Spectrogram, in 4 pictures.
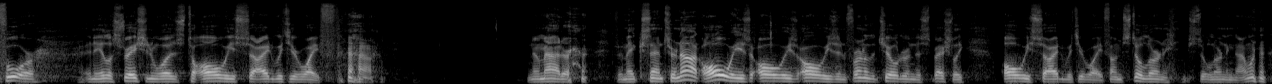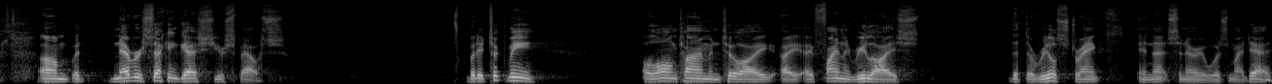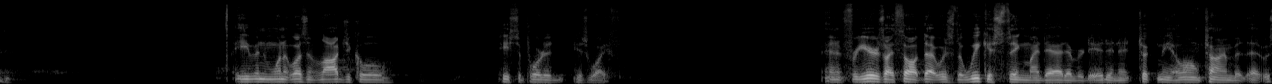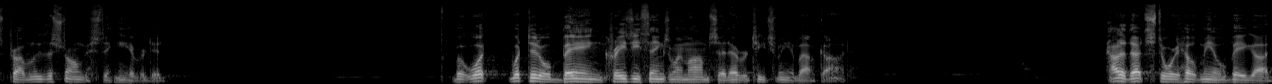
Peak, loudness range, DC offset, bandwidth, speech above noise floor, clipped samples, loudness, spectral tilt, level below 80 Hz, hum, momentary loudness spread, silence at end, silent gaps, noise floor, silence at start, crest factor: -8 dBFS; 14 LU; under 0.1%; 19 kHz; 52 dB; under 0.1%; -29 LUFS; -5 dB/octave; -68 dBFS; none; 15 LU; 0 s; none; -81 dBFS; 0 s; 22 dB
